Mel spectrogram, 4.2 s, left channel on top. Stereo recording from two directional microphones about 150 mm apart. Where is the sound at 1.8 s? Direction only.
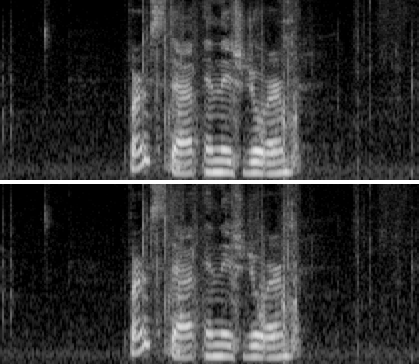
25° left (ahead or behind).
